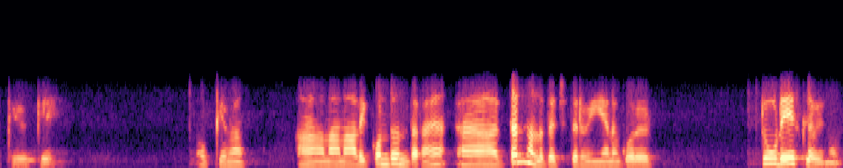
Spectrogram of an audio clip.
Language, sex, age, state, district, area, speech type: Tamil, female, 30-45, Tamil Nadu, Mayiladuthurai, urban, conversation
